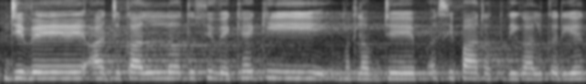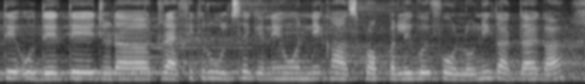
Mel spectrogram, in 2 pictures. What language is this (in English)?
Punjabi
